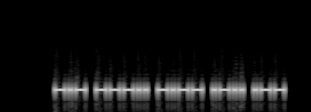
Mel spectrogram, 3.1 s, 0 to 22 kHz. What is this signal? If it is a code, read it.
Morse code, heard as a keyed tone, about 36 wpm, 700 Hz. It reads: K8YLW
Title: USA Call Signs - 5 Characters - Repeated 3x - 35wpm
